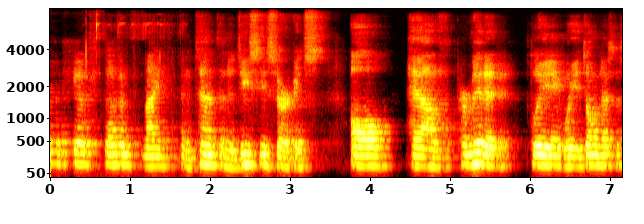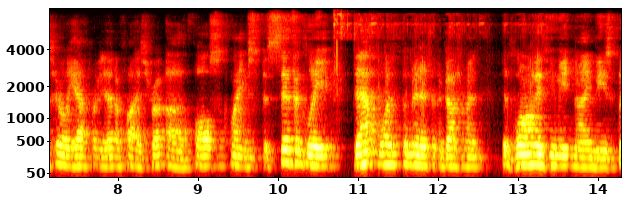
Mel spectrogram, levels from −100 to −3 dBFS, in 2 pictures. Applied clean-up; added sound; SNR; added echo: neural mask model DeepFilterNet 3.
